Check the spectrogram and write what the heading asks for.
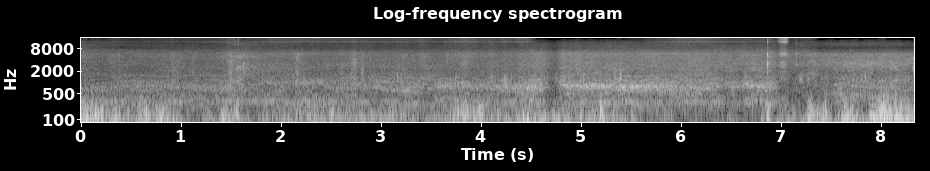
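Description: Wind buffeting the microphone in uneven gusts, with a steadier hiss for a few seconds in the middle.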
